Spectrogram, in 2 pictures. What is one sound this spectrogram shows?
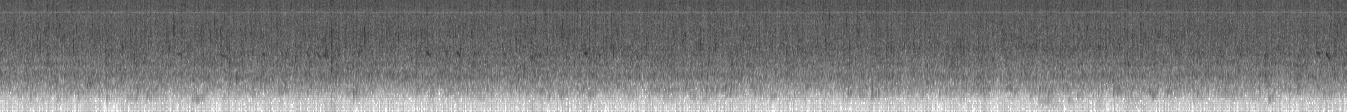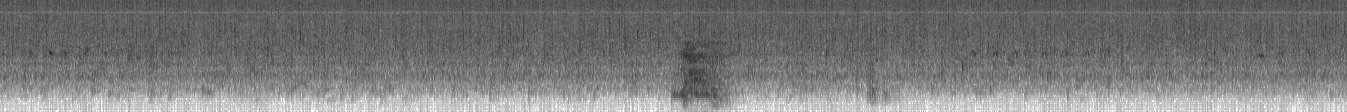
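Water pours and splashes steadily into a tub of water.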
